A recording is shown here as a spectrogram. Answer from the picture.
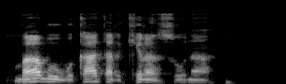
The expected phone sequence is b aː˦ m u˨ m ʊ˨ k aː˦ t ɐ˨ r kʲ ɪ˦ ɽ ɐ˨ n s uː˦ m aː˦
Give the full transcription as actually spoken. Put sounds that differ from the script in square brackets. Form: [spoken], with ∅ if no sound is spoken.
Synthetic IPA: b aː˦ [b] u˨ [b] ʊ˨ k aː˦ t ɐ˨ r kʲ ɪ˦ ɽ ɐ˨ n s uː˦ [n] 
